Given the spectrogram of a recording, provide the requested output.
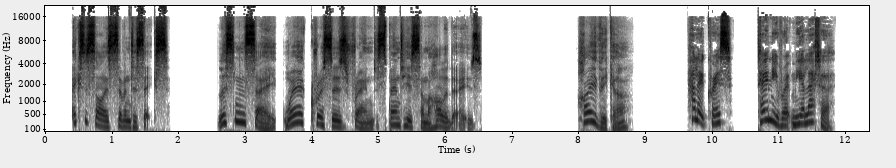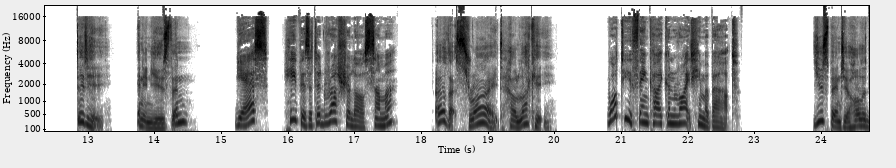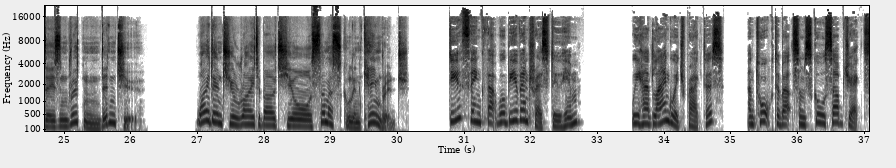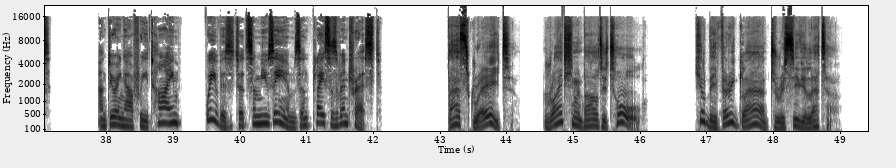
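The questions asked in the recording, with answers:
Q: Listen and say where Chris's friend spent his summer holidays.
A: In Russia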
